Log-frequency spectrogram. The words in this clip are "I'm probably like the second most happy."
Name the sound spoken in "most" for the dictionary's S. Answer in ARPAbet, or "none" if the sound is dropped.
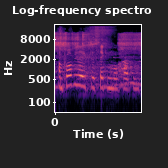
none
